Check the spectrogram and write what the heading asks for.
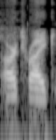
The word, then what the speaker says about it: Aartrijk: You can stare at those letters all you want, but it's pronounced Aartrijk, and Aartrijk is a town in northwestern Belgium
